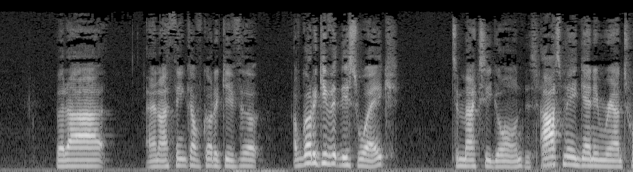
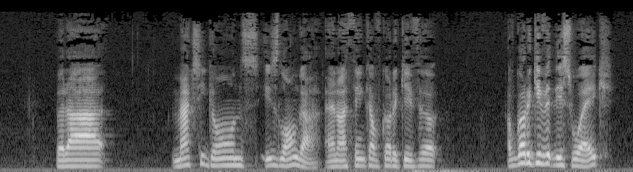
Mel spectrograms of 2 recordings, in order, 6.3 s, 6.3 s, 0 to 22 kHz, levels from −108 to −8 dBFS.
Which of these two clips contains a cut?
first; 2 cuts; at 1.4 s, 2.9 s

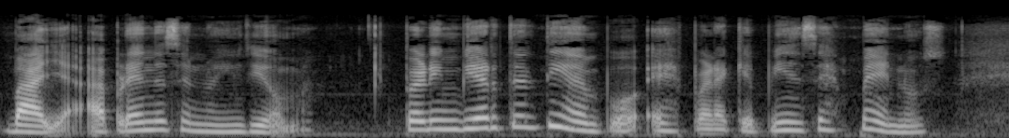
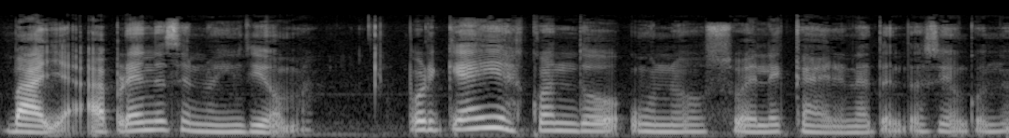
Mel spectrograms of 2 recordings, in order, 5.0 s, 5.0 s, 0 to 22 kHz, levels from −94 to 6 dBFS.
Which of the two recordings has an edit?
second; 1 cut; at 1.9 s

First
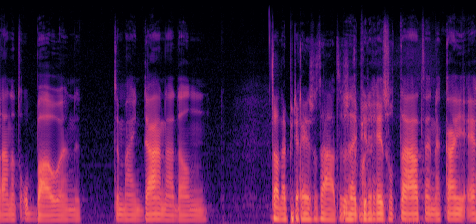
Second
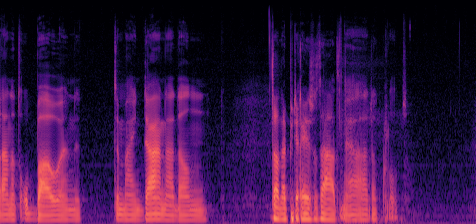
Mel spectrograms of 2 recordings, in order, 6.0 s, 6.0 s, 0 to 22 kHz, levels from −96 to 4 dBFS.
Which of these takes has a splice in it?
second; 1 cut; at 4.2 s

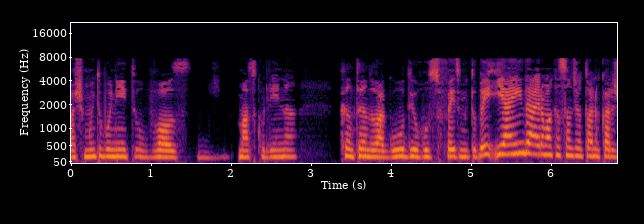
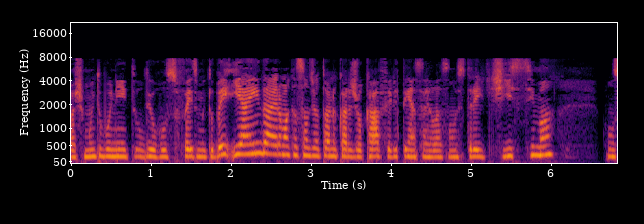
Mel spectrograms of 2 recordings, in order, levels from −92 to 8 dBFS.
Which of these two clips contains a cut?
second; 1 cut; at 0.9 s

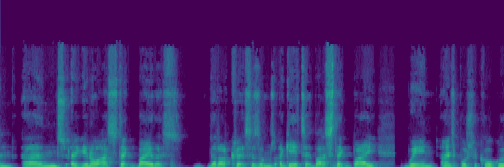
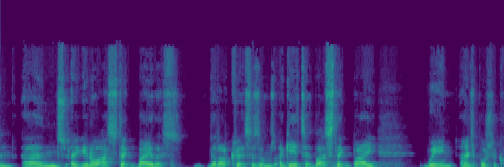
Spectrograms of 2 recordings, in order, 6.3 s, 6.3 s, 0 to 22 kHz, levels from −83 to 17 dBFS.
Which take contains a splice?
first; 1 cut; at 4.9 s

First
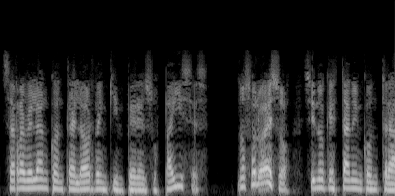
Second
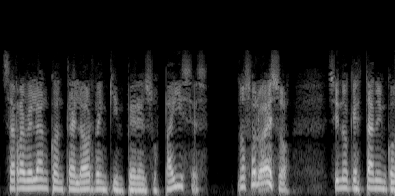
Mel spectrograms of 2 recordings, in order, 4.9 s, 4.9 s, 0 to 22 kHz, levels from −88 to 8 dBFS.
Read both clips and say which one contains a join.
first; 1 cut; at 3.7 s

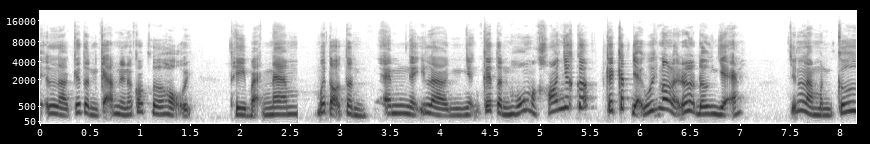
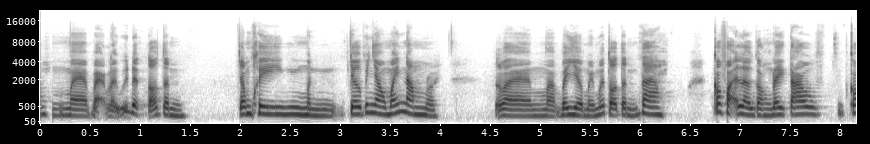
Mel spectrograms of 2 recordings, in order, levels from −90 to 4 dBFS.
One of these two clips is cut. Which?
first; 2 cuts; at 2.6 s, 5.6 s

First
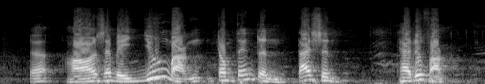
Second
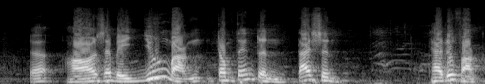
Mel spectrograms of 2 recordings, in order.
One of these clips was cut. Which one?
first; 1 cut; at 3.9 s

